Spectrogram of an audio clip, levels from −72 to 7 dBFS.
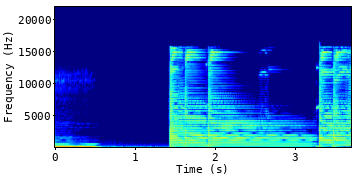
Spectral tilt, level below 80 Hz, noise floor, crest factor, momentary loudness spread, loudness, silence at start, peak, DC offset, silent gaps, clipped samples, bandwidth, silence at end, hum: -3 dB/octave; -48 dBFS; -52 dBFS; 24 dB; 10 LU; -23 LUFS; 0 s; 0 dBFS; under 0.1%; none; under 0.1%; 16.5 kHz; 0 s; none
